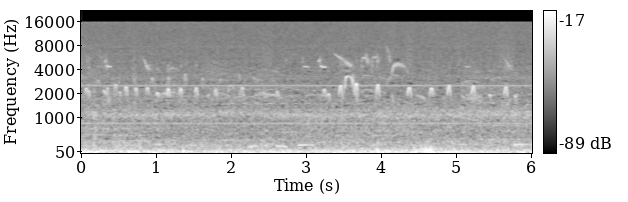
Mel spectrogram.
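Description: Faint outdoor bird calls: many short, high chirps from several birds calling over one another, busiest midway, over a low background rumble.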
